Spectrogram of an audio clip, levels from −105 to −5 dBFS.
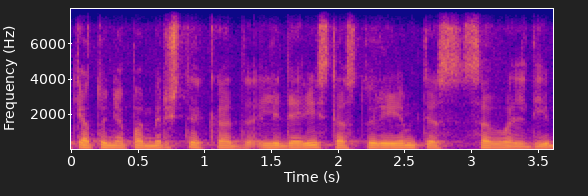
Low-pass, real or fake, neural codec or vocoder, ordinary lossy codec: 7.2 kHz; real; none; Opus, 32 kbps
